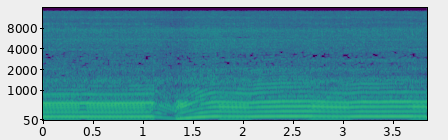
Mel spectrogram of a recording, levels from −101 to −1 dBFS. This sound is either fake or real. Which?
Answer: real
